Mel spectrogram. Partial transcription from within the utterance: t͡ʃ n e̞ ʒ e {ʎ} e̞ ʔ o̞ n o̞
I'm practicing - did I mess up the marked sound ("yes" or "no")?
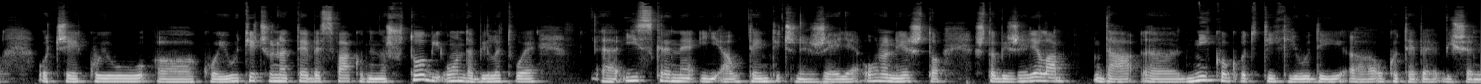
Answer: no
